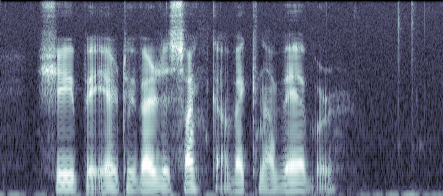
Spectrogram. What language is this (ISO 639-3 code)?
fao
